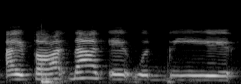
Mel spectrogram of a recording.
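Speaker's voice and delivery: ordinary talk, nothing marked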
